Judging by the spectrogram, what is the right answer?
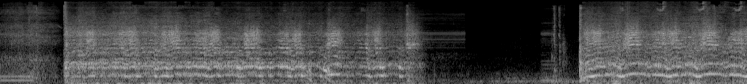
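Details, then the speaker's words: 1976 Chevrolet Nova, garage-stored about 35 years, being revived: starter cranks with strong, even, regular pulses, briefly pauses then resumes; healthy, even compression. "It's got compression."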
